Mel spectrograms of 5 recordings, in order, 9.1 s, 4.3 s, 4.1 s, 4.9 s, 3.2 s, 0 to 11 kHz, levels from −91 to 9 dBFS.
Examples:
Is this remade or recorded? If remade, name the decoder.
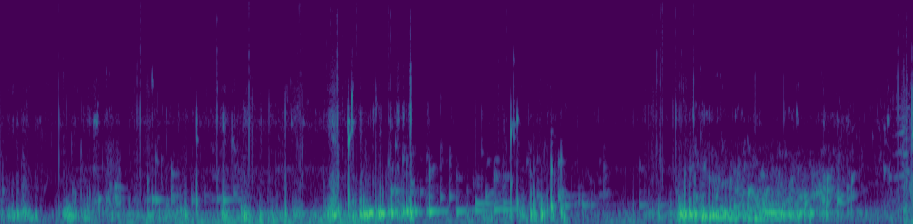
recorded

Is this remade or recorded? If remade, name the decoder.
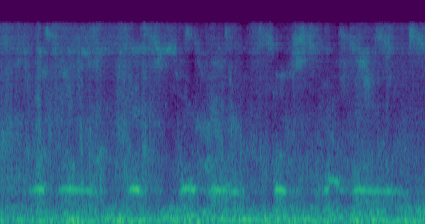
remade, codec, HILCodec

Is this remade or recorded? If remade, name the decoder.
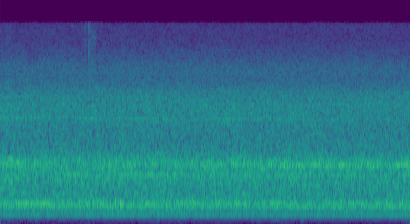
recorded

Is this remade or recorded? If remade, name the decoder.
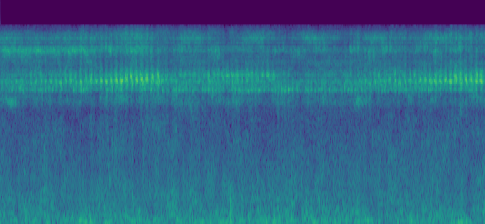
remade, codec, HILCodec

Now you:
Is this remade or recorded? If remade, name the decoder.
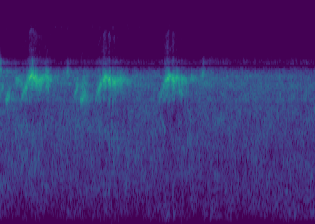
remade, codec, HILCodec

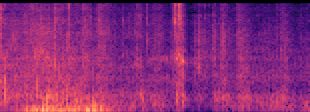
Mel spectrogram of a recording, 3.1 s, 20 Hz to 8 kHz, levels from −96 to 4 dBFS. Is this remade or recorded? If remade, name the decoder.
remade, codec, HILCodec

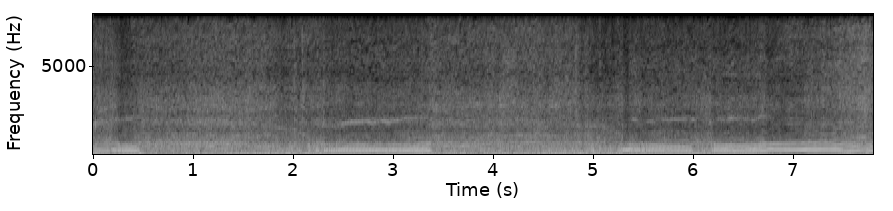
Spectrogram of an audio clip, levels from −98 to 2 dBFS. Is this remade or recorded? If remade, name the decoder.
recorded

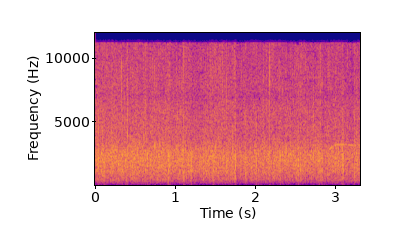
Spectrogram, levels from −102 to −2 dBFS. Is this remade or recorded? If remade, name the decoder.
recorded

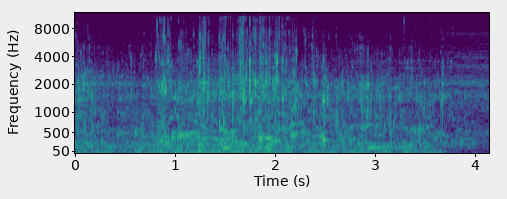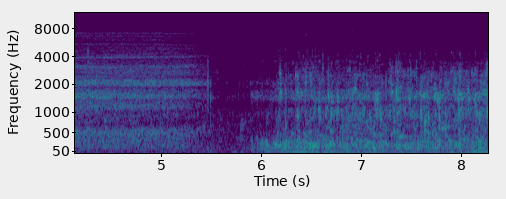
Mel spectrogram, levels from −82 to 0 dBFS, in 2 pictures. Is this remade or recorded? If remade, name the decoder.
recorded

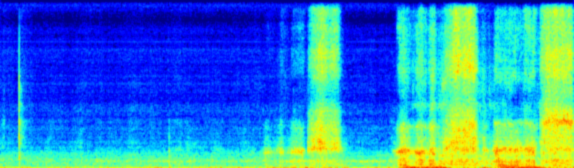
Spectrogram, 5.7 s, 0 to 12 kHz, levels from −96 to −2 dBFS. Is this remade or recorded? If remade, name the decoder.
remade, codec, HILCodec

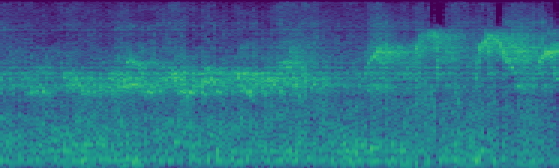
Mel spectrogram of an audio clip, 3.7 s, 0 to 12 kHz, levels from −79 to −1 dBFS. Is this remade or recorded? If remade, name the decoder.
remade, codec, HILCodec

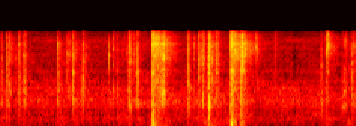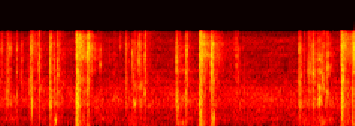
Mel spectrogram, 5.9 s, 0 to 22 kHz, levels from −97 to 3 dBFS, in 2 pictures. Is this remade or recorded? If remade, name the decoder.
remade, codec, HILCodec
